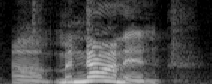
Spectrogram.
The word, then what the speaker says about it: Manannan: Manannan, that's how you say it.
